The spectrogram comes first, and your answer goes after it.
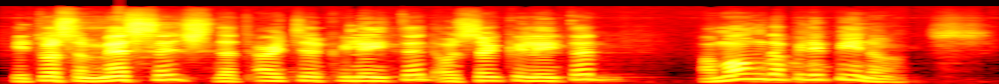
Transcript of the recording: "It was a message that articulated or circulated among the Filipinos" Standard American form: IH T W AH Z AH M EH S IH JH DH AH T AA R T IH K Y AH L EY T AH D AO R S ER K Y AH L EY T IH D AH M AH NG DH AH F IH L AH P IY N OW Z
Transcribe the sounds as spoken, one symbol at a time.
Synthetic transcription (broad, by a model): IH T W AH S AH M EH S IH JH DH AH T AA R T IH K Y AH L EY T AH D AO R S ER K Y AH L EY T IH D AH M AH NG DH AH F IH L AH P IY N OW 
